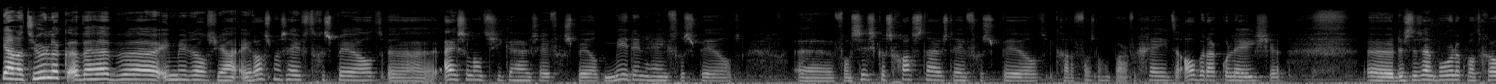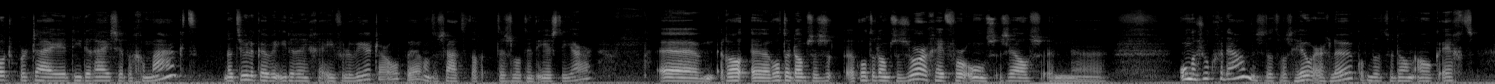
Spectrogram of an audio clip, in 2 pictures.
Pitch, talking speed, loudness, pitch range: 175 Hz, 165 wpm, -28 LUFS, 155-205 Hz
